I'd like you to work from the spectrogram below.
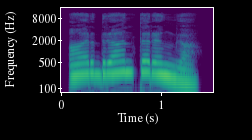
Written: ಆರ್ದ್ರಾಂತರಂಗ

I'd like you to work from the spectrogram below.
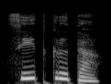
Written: ಸದಾಗತಿ

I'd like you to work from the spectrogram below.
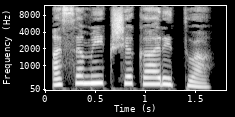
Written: ಅಸಮೀಕ್ಷ್ಯಕಾರಿತ್ವ

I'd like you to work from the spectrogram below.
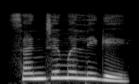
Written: ಸಂಜೆಮಲ್ಲಿಗೆ

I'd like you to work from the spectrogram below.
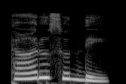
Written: ತಾರುಸುದ್ದಿ

